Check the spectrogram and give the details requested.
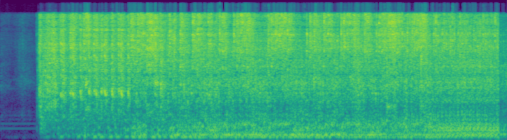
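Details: Harley-Davidson Ironhead Sportster: catches and runs rough and uneven with irregular pops backfiring through the carburetor, carb dribbling fuel; ignition timing slipping from a broken timing cup, not the carburetor.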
